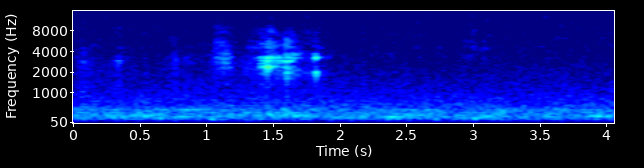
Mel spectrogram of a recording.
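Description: Near silence, with a faint, brief rustle of a small piece of fabric being handled about a second and a half in.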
